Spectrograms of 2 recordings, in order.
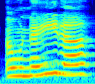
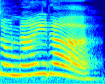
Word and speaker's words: Oneida: oneeda park new york oneeda it's pronounced oneida oneida park that like pisses me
